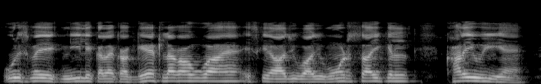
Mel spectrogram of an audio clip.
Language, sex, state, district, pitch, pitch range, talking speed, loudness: Hindi, male, Bihar, Darbhanga, 145 Hz, 130-155 Hz, 190 wpm, -22 LUFS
